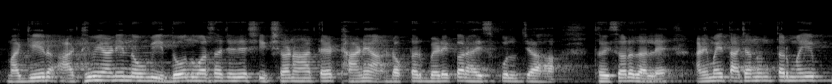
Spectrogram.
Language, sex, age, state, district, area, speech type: Goan Konkani, male, 18-30, Goa, Bardez, urban, spontaneous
